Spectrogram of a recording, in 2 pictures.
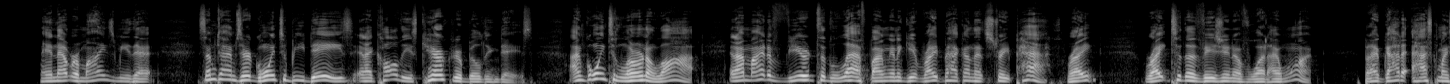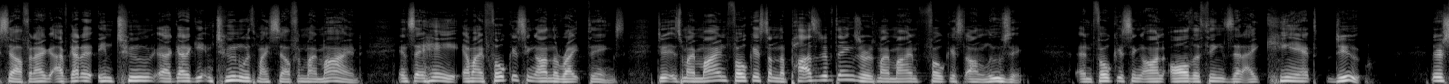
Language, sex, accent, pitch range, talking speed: English, male, American, 140-195 Hz, 225 wpm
